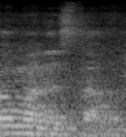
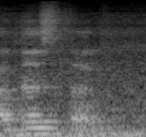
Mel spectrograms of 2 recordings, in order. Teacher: विसर्ग निघून जाणार विसर्गाचा स होणार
